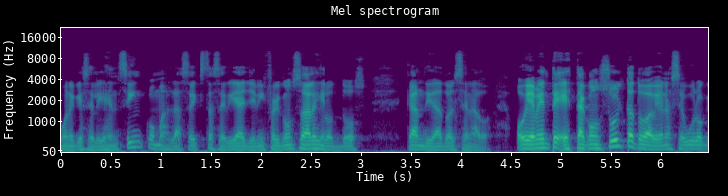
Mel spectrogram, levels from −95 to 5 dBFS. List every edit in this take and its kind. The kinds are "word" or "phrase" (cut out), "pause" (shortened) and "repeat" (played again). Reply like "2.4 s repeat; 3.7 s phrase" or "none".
2.6 s word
